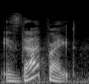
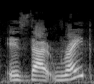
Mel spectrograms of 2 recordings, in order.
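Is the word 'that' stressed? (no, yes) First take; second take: yes; no. First: The word 'that' is clearly stressed. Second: The word 'that' is not stressed. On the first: The speaker calls it right. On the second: The speaker calls it wrong.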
